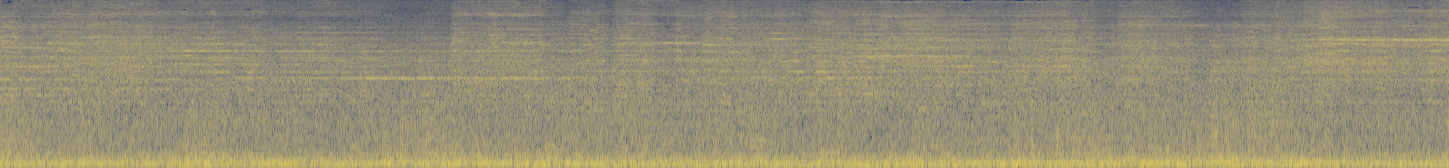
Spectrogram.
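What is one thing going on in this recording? Steel wheels squeal faintly on the rails.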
